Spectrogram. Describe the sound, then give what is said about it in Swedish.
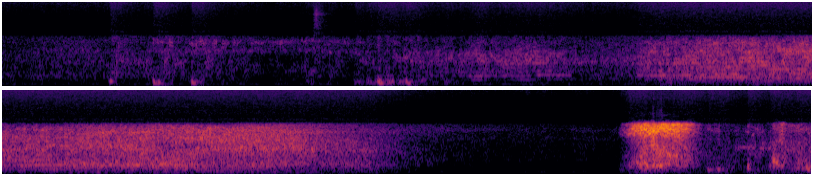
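A rally car engine roars in fast on a forest rally stage, its revving growl rising over a few seconds to a loud pass, then cutting away, followed by a sharp burst of noise. “vi se vad det är för bil.”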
